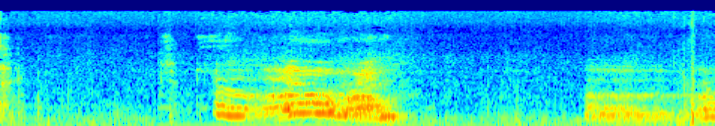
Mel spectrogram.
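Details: Indoors, Mirca the Siberian Husky makes a wobbling, warbling whine lasting nearly two seconds. After a quiet pause a second whine begins.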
